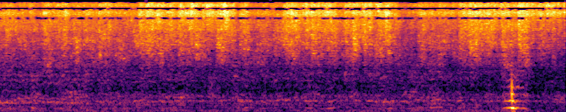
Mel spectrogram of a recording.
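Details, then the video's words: Honey bee colony at work, a low steady hum of many wings droning throughout, with one brief louder tap near the end. "Xem đàn ong mật hoạt động như thế nào"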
